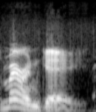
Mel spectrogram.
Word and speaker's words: meringue: You know, I'm famous for my lemon meringue. Meringue? Why, that's Marengay. Oh, is that the way it's pronounced?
